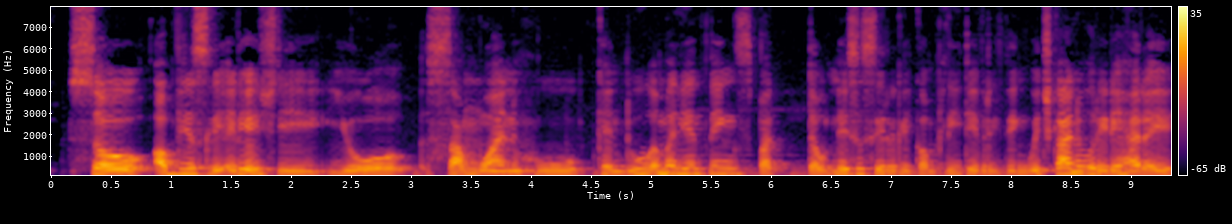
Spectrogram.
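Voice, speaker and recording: A woman's fairly low voice at a moderate pace, with ordinary pitch variation, hardly any pauses, and audible room echo. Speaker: podcast host. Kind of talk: personal monologue. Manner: hesitant, many fillers.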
